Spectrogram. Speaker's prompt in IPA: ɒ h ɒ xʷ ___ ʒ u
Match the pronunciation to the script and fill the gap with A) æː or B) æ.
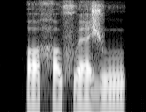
A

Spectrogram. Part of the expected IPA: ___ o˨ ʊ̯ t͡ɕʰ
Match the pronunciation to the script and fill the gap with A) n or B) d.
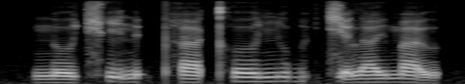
A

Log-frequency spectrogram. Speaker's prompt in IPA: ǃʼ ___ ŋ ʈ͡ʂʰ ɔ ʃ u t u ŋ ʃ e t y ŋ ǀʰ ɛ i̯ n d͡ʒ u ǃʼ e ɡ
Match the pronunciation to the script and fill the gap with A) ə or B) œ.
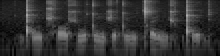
A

